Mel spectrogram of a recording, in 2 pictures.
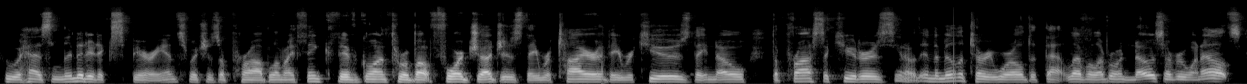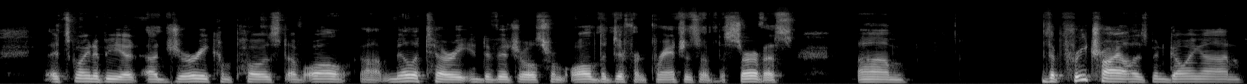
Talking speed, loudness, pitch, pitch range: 155 wpm, -23 LUFS, 120 Hz, 115-130 Hz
